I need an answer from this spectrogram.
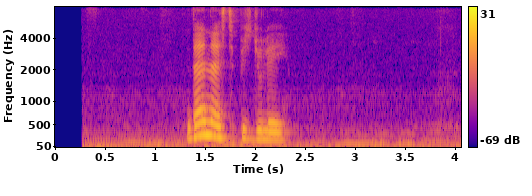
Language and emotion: Russian, neutral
